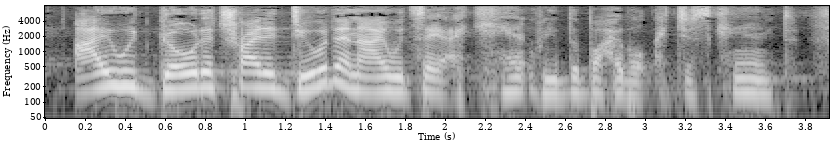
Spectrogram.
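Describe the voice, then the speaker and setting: A man with a fairly high pitch and ordinary pitch variation, at a fairly quick pace, over noticeable background noise. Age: 40s. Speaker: pastor. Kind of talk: sermon.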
